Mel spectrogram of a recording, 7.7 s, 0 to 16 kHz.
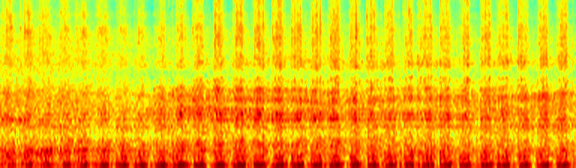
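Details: C5 running after a torque tube rebuild, new clutch, rear main seal, billet oil diverter, gaskets and CV axle seals: a deep, even idle pulsing about four times a second, rock steady with no knocks or misses; a healthy engine.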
